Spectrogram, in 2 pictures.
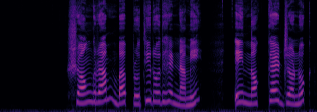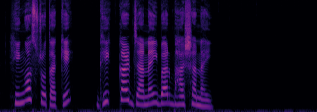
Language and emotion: Bengali, neutral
